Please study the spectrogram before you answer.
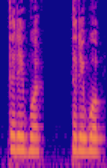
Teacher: I wish 后面的 that 若读成 the,后面的 t 略掉。I wish that it would, that it would, that it would.又碰巧三个虚词连在一起了。虚词的读法就是哒哒哒。那三个虚词在一起就是哒哒哒哒哒哒哒哒哒。我们要练习的点其实就是要把虚词读得非常的快，要把它缩在一起，就读一个非常快的哒哒哒，这样一拍。所以这句话我们可以练习的就是 I wish that it would, that it would, da da da, da da da.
